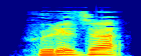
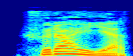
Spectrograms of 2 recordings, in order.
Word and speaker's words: Freja: をされるが正しくは英語の炎ファイヤーファイアに近い発音でありカナ表記はフライやとなる 2003 年 15 歳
